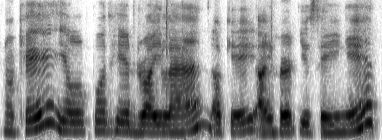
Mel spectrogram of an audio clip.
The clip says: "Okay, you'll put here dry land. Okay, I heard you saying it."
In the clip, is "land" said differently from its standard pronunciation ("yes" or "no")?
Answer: no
